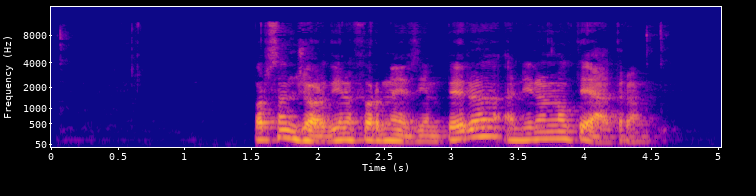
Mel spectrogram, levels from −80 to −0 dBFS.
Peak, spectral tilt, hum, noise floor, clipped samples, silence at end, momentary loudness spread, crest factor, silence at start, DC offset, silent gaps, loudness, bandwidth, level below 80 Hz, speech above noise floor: -6 dBFS; -7 dB/octave; none; -73 dBFS; under 0.1%; 0.55 s; 7 LU; 18 dB; 1.55 s; under 0.1%; none; -22 LUFS; 11.5 kHz; -58 dBFS; 52 dB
